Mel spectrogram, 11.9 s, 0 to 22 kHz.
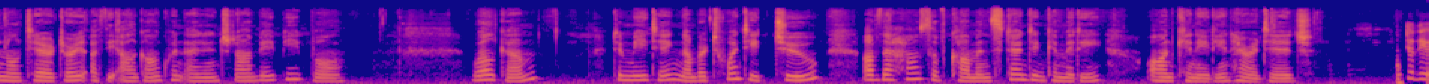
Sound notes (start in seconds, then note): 2.8 speaking French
